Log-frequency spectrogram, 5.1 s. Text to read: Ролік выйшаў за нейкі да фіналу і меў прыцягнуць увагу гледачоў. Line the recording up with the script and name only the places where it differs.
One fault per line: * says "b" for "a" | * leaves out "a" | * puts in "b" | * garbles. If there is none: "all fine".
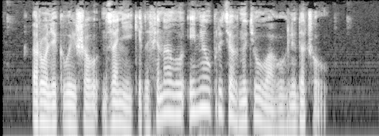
all fine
